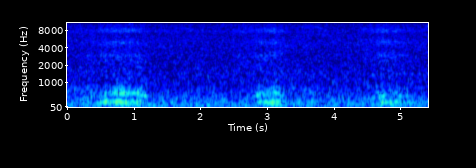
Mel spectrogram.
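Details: Sleeping domestic cat called Dayako gives three gentle snores about two seconds apart, each a soft nasal rasp with a low hum and faint higher overtone, against a hushed room.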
